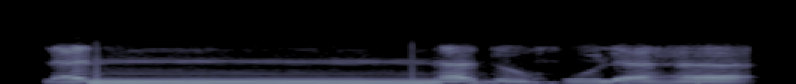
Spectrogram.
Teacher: You hold the noon and then you release another noon.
